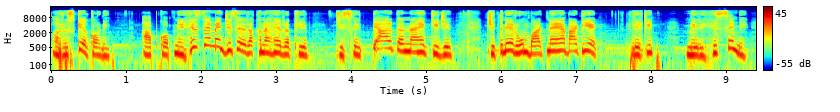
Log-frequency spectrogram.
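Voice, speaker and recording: A woman voicing a defiant man who forcefully claims his equal share of the house. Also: sits high.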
